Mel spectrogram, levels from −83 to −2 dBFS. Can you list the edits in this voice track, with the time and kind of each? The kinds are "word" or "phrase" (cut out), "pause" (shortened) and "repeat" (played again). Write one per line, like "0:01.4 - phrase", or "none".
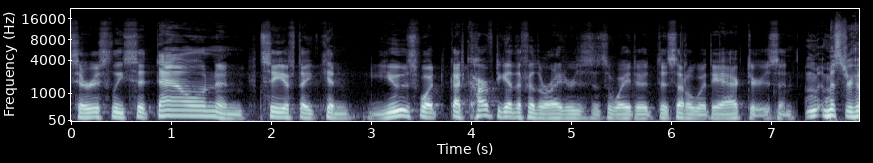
0:01.8 - pause

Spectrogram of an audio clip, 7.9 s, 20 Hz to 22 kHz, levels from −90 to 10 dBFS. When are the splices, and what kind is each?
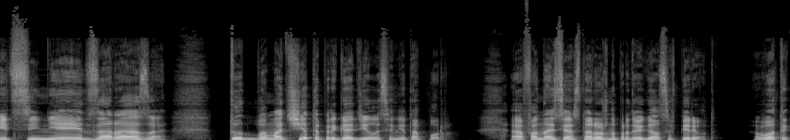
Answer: none

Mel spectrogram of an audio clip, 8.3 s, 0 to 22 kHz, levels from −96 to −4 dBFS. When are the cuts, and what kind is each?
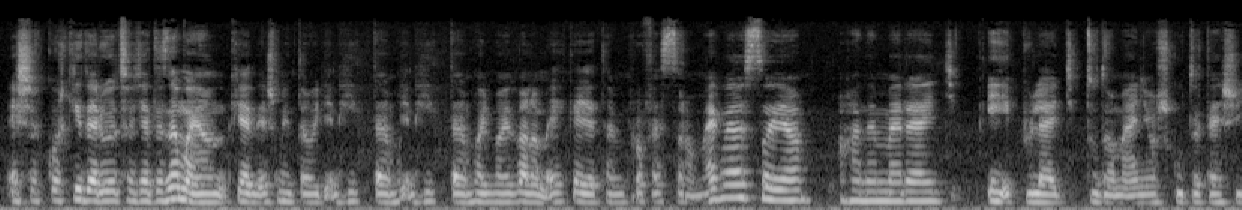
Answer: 0:01.5 - word
0:02.7 - repeat
0:05.5 - word

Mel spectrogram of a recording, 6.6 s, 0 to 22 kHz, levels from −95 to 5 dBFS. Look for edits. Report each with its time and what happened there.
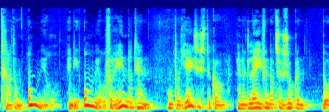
0:01.2 - pause
0:04.7 - pause

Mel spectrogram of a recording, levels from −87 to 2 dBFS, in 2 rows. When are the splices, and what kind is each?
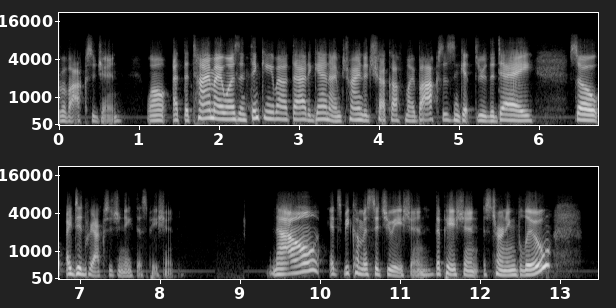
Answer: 0:03.5 - word
0:07.0 - word

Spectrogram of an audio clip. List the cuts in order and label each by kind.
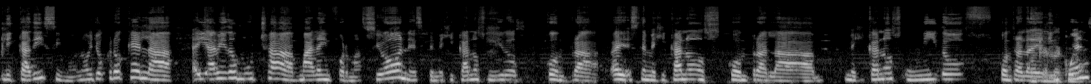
0:01.9 - word
0:05.3 - pause
0:09.9 - pause

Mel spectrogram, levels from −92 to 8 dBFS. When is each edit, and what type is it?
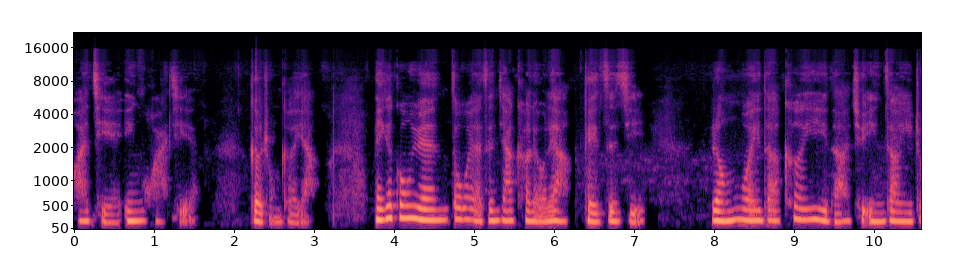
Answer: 0:06.3 - pause

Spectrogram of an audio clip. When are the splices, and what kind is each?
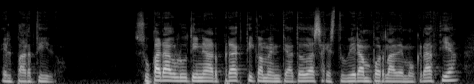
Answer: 0:01.5 - word
0:03.2 - phrase

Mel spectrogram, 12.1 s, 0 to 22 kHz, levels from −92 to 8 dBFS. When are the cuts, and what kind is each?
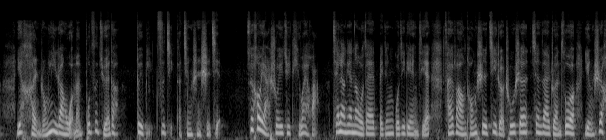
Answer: none

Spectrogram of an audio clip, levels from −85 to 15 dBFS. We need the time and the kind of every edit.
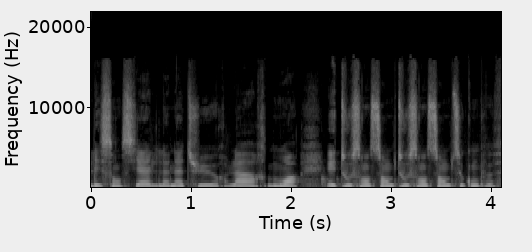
0:01.8 - word
0:03.0 - repeat

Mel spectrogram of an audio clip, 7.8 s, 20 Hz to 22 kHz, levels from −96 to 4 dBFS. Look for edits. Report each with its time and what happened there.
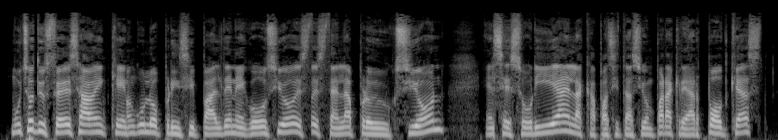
0:01.3 - word
0:03.1 - repeat
0:04.9 - word

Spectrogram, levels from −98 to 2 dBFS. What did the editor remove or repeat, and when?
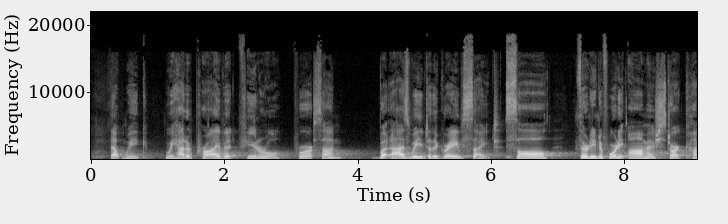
0:01.5 - word
0:03.3 - word
0:05.0 - word
0:06.2 - word

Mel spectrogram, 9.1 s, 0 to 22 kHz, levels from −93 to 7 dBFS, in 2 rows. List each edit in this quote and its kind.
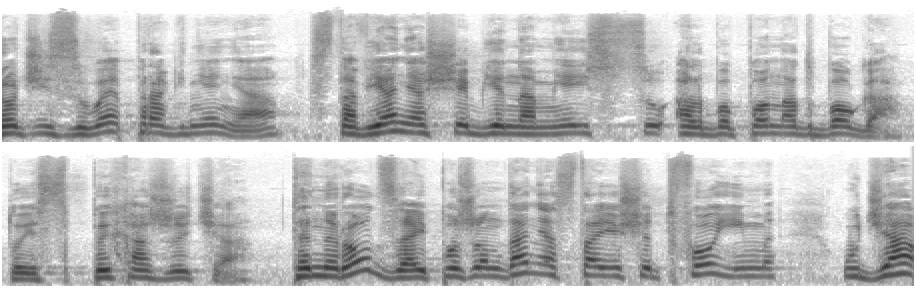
0:01.5 - pause
0:04.6 - pause
0:05.0 - pause
0:05.9 - pause

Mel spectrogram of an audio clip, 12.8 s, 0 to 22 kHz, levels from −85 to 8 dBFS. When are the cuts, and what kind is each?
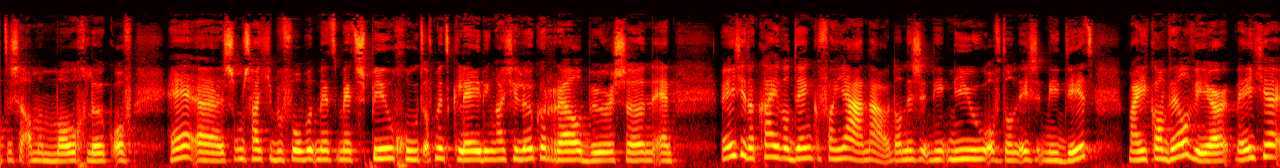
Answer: none

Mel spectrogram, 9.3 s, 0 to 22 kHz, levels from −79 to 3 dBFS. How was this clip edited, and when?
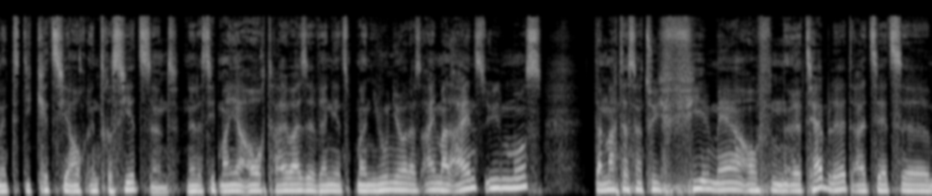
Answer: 0:03.5 - word

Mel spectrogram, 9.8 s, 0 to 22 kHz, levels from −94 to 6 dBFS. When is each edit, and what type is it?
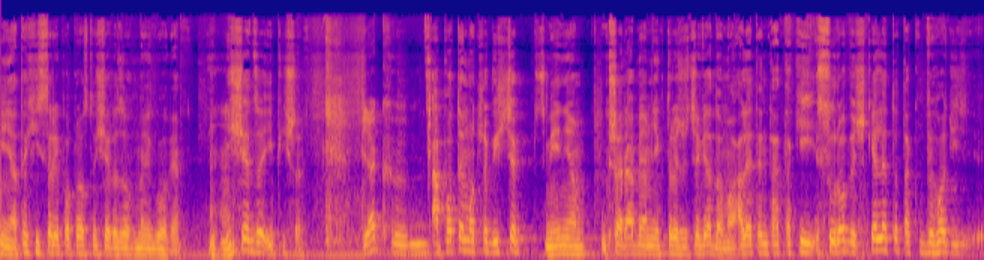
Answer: none

